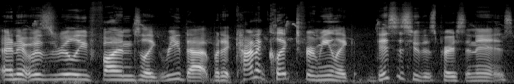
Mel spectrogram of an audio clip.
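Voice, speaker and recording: Over noticeable background noise, a woman with a fairly high voice talks at a fairly quick pace, her pitch varying in an ordinary way. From South Central Kentucky. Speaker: podcast voice actor. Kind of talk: casual interview.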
